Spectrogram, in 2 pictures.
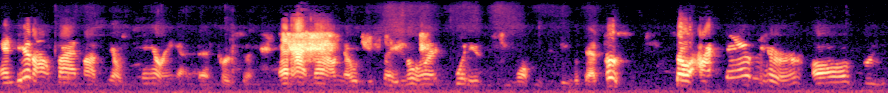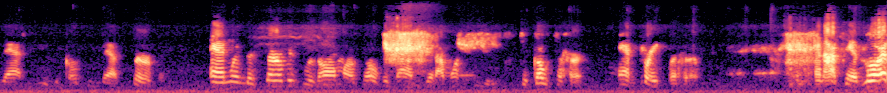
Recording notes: Conference call service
